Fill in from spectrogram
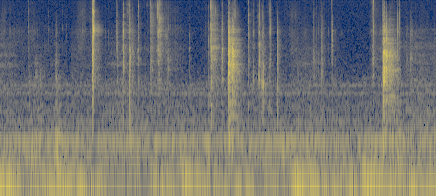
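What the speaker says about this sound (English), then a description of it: "Let's throw some tape on here." Tape pulled and applied for a quick fix, with sharp ripping and tearing bursts and crinkly clicks scattered irregularly, close and moderately loud over a faint steady hum, no talking.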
